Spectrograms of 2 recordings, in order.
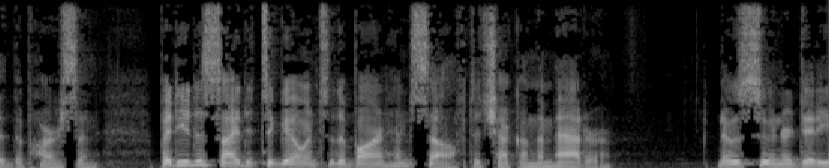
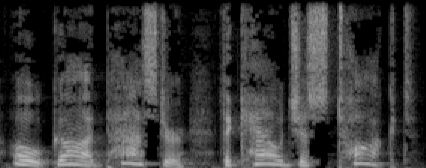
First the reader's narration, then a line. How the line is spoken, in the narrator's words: She exclaimed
